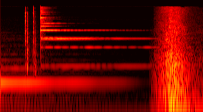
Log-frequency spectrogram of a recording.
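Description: Subscribe-button animation sound effects over fading music: two quick mouse clicks followed by a bright, ringing bell-like ding that dies away. About a second and a half in comes a loud, noisy whoosh, the loudest sound.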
